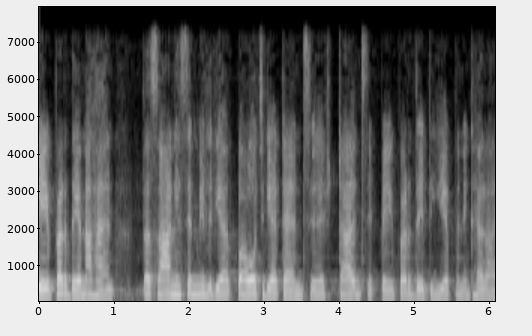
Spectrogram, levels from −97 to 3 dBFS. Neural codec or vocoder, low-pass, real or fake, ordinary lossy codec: codec, 16 kHz, 1.1 kbps, Voila-Tokenizer; 7.2 kHz; fake; none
